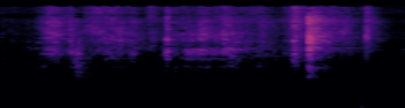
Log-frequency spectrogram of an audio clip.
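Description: Paper pages of a handmade junk journal being turned by hand: soft rustling, with a couple of light taps near the end.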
